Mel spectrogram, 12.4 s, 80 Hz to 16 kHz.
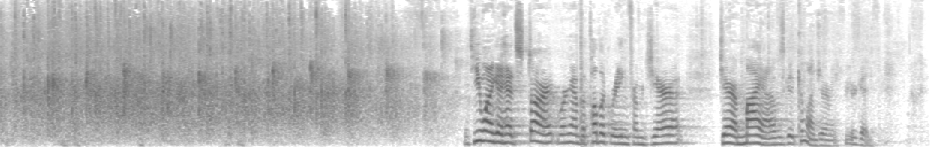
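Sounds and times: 
congregation clapping: 0.0s - 6.2s
speech: 6.3s - 11.8s.

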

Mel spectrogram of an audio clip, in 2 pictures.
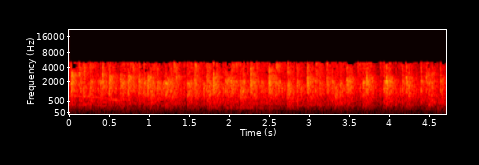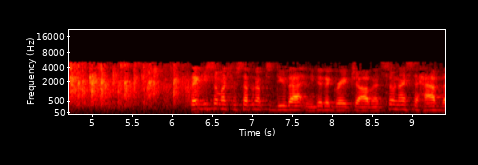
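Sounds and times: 
audience applause for a performer: 0.0s - 6.4s
speech: 6.2s - 9.4s.

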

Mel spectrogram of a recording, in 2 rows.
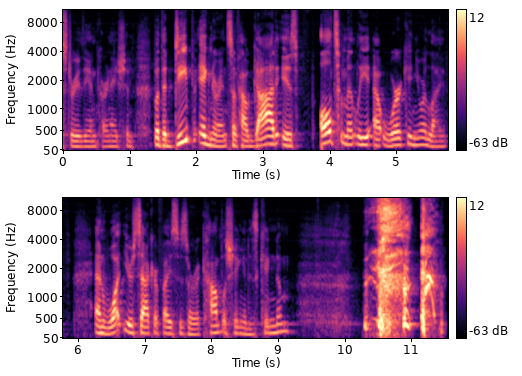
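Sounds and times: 
speech: 0.0s - 9.3s, 10.3s - 11.0s
person coughing harshly: 10.3s - 11.5s.

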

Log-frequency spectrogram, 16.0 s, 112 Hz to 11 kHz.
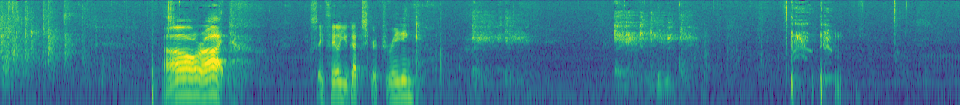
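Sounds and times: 
speech: 2.8s - 3.8s, 5.3s - 7.1s
person clearing throat: 7.8s - 9.0s, 10.2s - 11.8s, 13.1s - 14.1s
person coughing with raspy hacks: 7.8s - 9.0s, 10.2s - 11.8s, 13.1s - 14.1s.

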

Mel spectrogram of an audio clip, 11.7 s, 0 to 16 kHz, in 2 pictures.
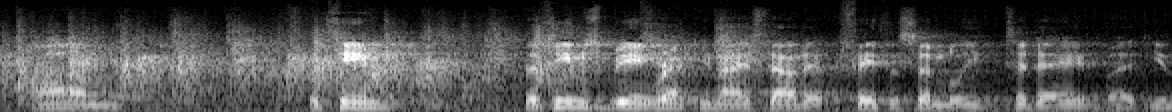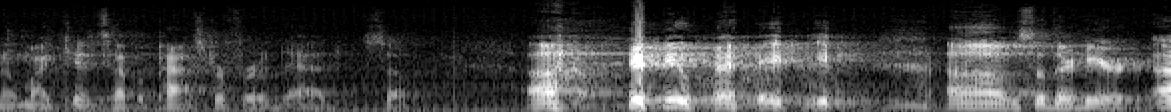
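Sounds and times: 
audience clapping: 0.0s - 4.0s
speech: 0.2s - 0.8s, 1.5s - 11.7s
laughter: 8.5s - 10.3s.

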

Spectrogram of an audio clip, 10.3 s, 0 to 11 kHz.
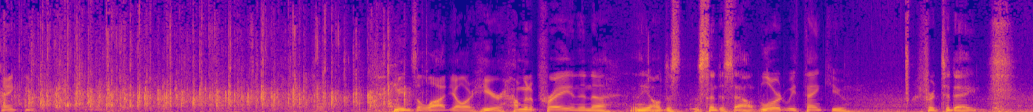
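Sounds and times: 
speech: 0.0s - 0.5s, 3.9s - 8.6s, 9.2s - 10.0s
audience applause: 0.0s - 4.5s.

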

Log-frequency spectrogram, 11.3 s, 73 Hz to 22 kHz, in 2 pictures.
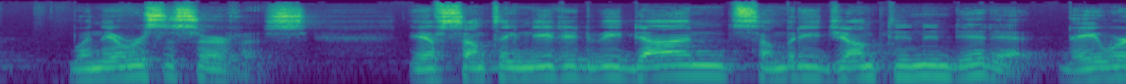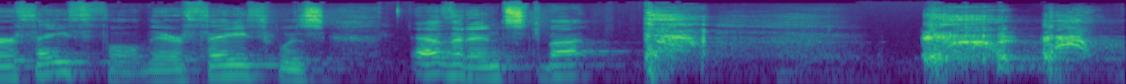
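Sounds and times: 
speech: 0.4s - 9.0s
loud harsh coughs: 8.8s - 9.6s, 10.2s - 11.2s.

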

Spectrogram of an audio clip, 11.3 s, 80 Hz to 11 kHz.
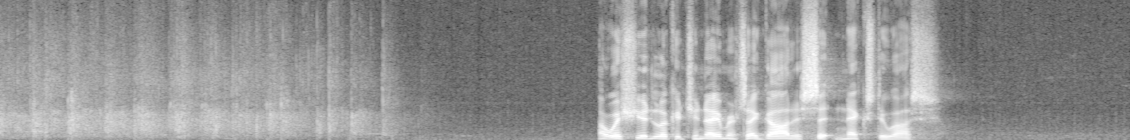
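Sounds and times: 
audience clapping hands: 0.0s - 4.3s
speech: 6.0s - 9.4s.

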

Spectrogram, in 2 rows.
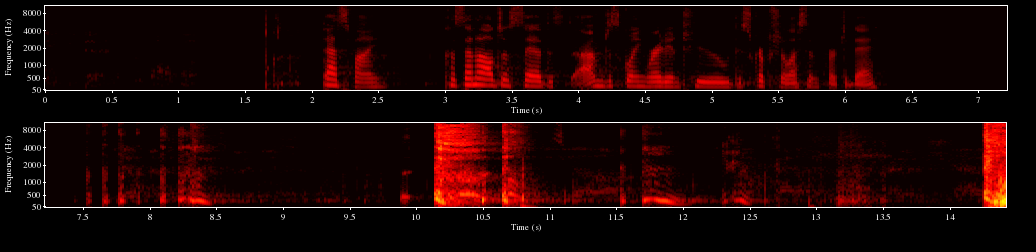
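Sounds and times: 
speech: 2.1s - 6.4s, 7.6s - 8.6s
sharp coughs: 7.6s - 8.5s, 9.9s - 10.9s, 11.6s - 12.0s.

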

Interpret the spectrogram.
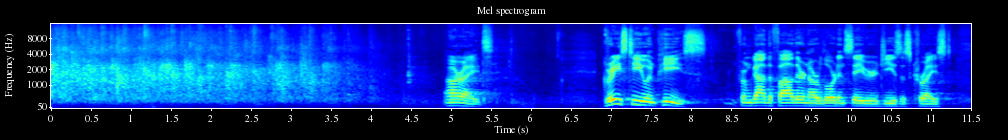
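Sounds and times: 
applause from a large congregation: 0.0s - 4.2s
speech: 5.2s - 5.6s, 6.9s - 11.3s.

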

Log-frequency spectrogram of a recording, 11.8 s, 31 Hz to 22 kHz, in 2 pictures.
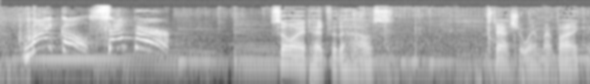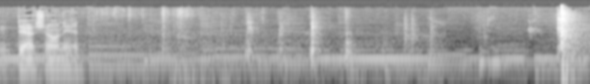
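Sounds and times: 
soft music: 0.0s - 11.7s
speech: 0.2s - 2.0s, 2.7s - 4.1s, 4.9s - 6.9s
door slamming shut: 11.4s - 11.7s.

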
